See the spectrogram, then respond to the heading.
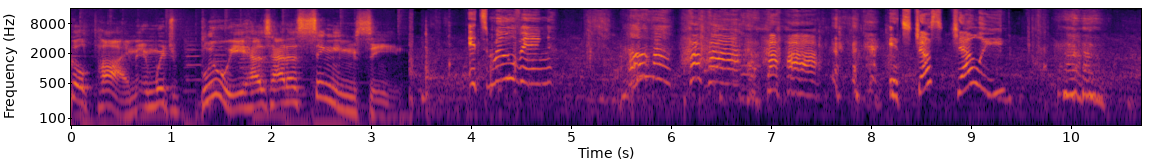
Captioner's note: distorted laughter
